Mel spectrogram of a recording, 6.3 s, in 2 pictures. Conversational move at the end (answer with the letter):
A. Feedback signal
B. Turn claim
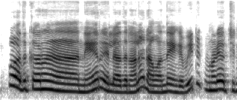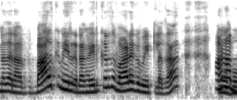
A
